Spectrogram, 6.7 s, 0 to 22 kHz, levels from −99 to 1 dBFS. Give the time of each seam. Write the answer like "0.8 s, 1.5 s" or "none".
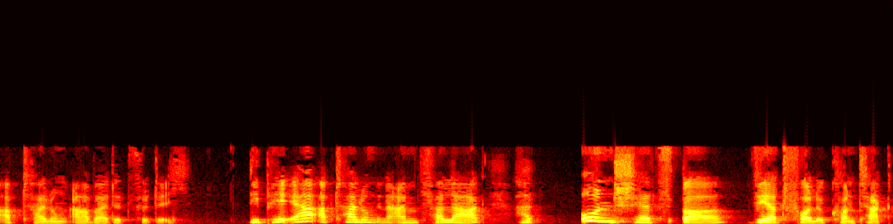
none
